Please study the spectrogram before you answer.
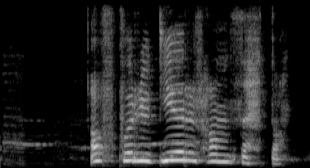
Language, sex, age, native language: Icelandic, male, 7, Icelandic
